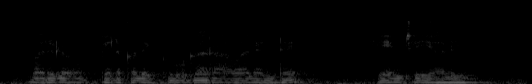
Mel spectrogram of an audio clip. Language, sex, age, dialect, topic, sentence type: Telugu, male, 18-24, Utterandhra, agriculture, question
